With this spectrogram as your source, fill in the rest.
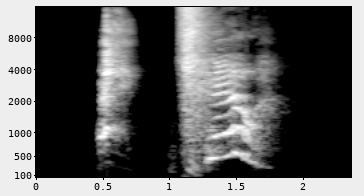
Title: Very loud sneezing with buildups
